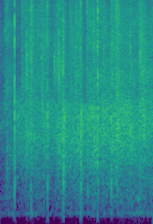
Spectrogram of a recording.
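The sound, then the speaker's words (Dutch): Hearty applause welcoming two jury members at an event. Many hands clap in a dense, continuous wash at a steady level, with a few sharper individual claps cutting through. “Geef ze een hartelijk applaus.”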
